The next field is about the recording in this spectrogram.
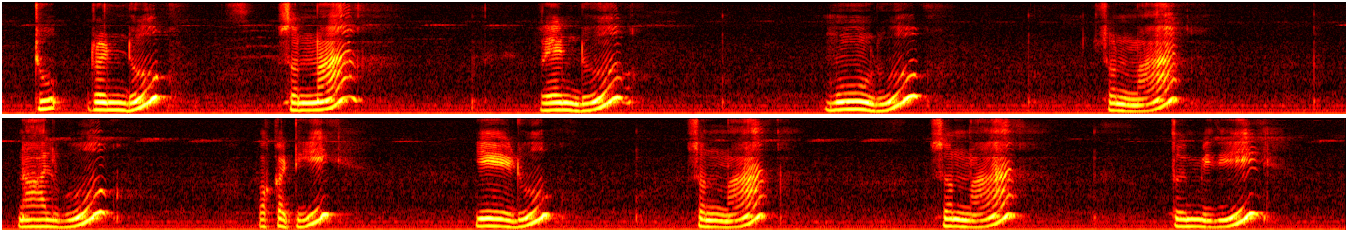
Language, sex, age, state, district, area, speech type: Telugu, female, 60+, Andhra Pradesh, Krishna, urban, read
